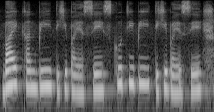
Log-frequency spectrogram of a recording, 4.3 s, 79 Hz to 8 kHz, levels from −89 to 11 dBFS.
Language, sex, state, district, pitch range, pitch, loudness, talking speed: Nagamese, female, Nagaland, Dimapur, 185-230 Hz, 210 Hz, -21 LUFS, 165 wpm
